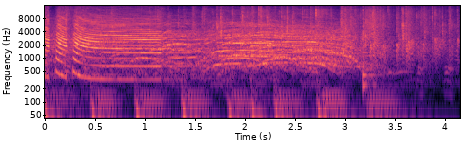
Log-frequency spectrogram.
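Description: Short music sting from a band, opening with a loud horn note that slides down and then holds, over a steady beat of about four strokes a second; it stops a little after three seconds in.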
